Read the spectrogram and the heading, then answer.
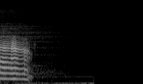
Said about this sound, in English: What's that? It's a sheep. It's a sheep.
